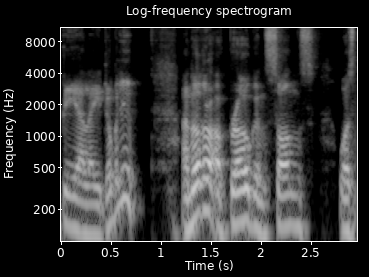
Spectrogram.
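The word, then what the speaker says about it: Bladh: of the Cooley mountains from blah BL ADH pronounced BL aw another of Brogan songs was named Shelley of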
